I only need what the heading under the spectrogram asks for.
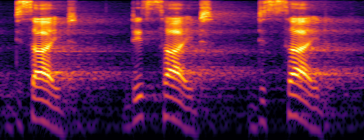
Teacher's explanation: So, the stress will fall on the second syllable side.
